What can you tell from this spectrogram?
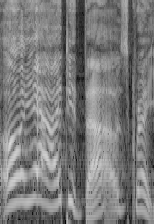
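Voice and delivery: high-pitched mock-enthusiastic tourist; mocking gushing tourist. Mocking slum tour customers.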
